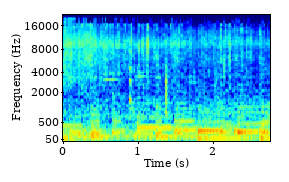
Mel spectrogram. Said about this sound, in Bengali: এই শুকনো লঙ্কা জিরেটা হালকা করে আমি ভেজে নেব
